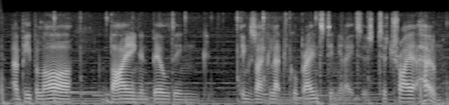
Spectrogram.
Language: English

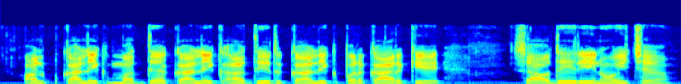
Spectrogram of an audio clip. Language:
Maithili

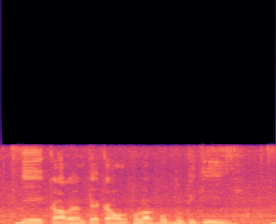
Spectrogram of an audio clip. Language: Bangla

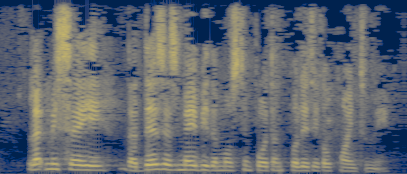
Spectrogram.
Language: English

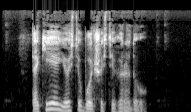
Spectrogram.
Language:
Belarusian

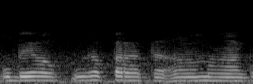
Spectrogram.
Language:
Malayalam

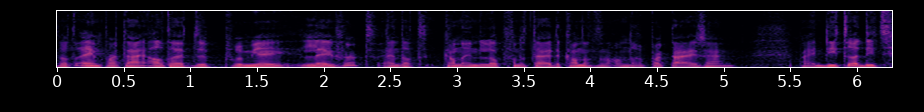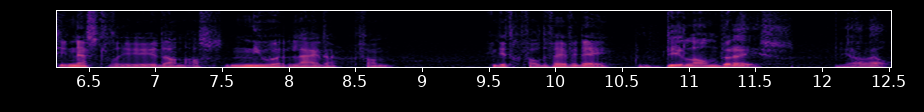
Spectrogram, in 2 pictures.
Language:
Dutch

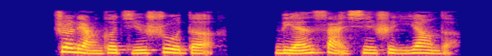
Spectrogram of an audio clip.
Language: Chinese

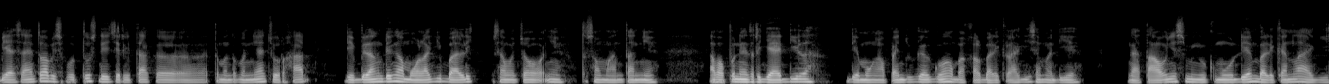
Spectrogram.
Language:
Indonesian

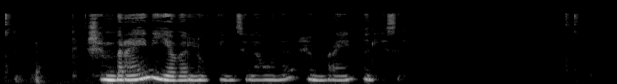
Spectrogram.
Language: Amharic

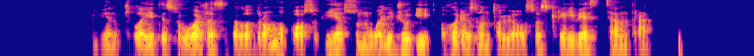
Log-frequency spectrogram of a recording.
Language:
Lithuanian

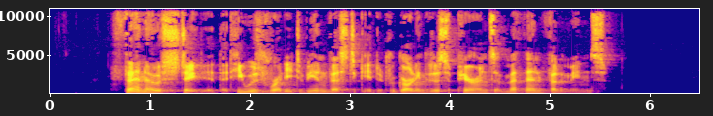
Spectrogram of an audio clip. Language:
English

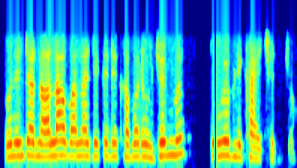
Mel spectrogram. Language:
Sindhi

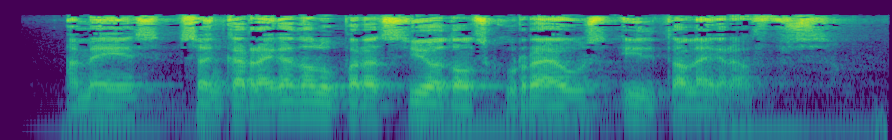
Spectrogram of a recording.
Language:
Catalan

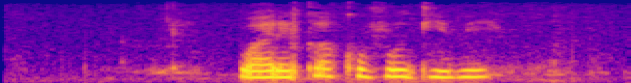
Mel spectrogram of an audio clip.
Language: Kinyarwanda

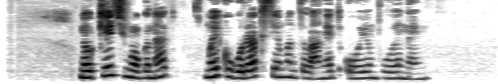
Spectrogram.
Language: Mari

